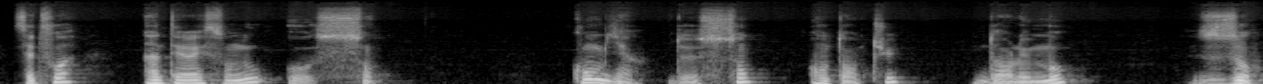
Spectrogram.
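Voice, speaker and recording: Slow, careful male reading teacher. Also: mid-range voice, big pitch swings, darkish tone, dry recording, clean studio sound. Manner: slow, clearly articulated syllables. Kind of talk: reading lesson for children.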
